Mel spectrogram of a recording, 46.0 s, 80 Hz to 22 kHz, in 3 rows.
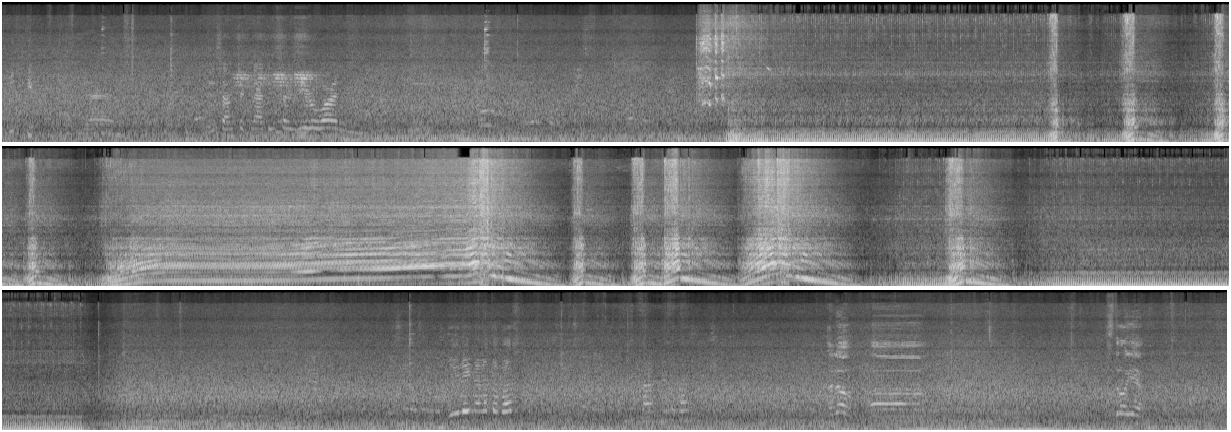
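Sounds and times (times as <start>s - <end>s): motorcycle engine revving: 8.7s - 32.7s.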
